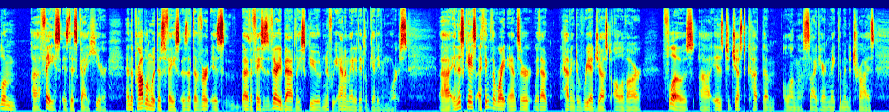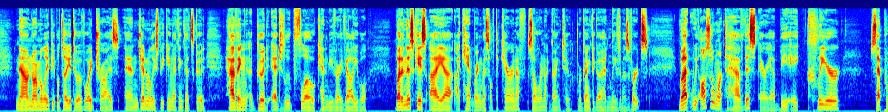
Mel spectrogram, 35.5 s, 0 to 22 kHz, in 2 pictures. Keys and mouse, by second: 0.5-4.7 drag, 10.2 k, 16.3 k, 21.4-23.3 middle drag, 30.2-31.5 middle drag, 33.4 e.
